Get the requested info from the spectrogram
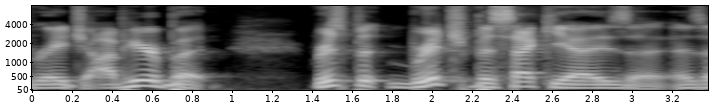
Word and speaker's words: Bisaccia: How do you say his name? Bisaccia? The Raiders intern right now. – I think it's Bisaccia, I think.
